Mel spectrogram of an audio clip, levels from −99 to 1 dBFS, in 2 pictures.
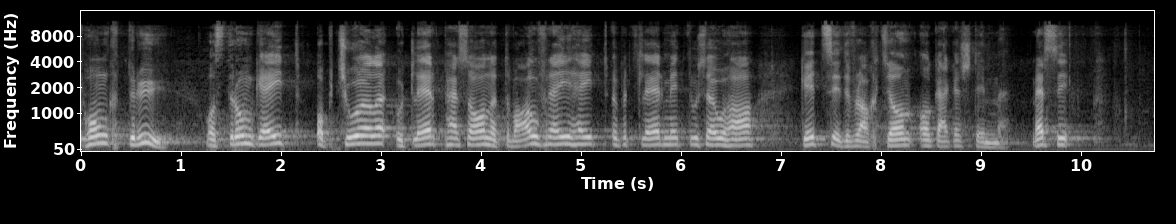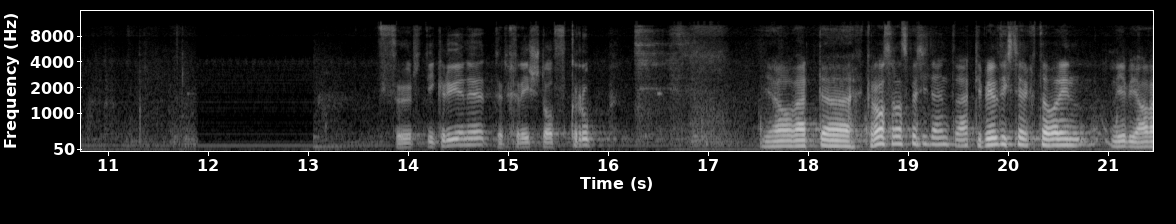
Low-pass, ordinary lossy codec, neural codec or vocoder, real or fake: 10.8 kHz; Opus, 24 kbps; none; real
